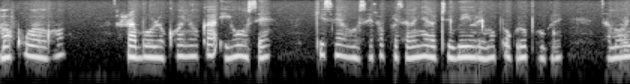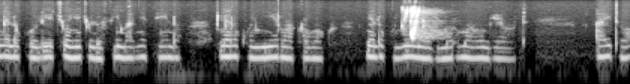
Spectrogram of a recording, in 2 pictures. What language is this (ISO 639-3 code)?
luo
